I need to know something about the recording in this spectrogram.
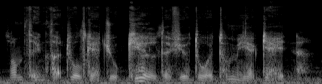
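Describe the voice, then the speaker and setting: A man's voice: deep voice, animated, brisk, voice pushed down. A man voicing a grim male warrior who speaks in cold threats. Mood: menacing.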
